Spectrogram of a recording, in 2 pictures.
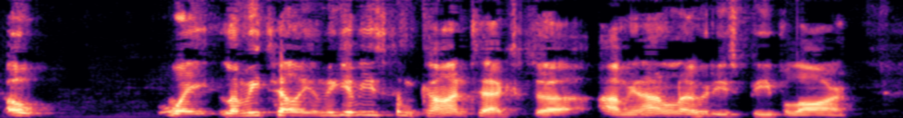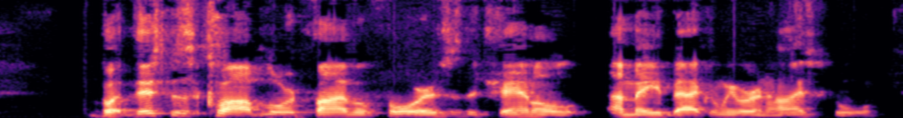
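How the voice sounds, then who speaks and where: A young man hosts a livestream in a loose, rambling way, full of filler words. His voice sounds a little rough and hoarse, and the audio is slightly muffled. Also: medium pitch, lively intonation, a little fast, fairly bright tone. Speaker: livestream host. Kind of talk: casual livestream chat.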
